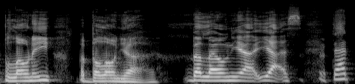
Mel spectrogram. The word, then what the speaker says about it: Bologna: Am I pronouncing that correctly? Bologna. It's like bologna, but Bologna.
